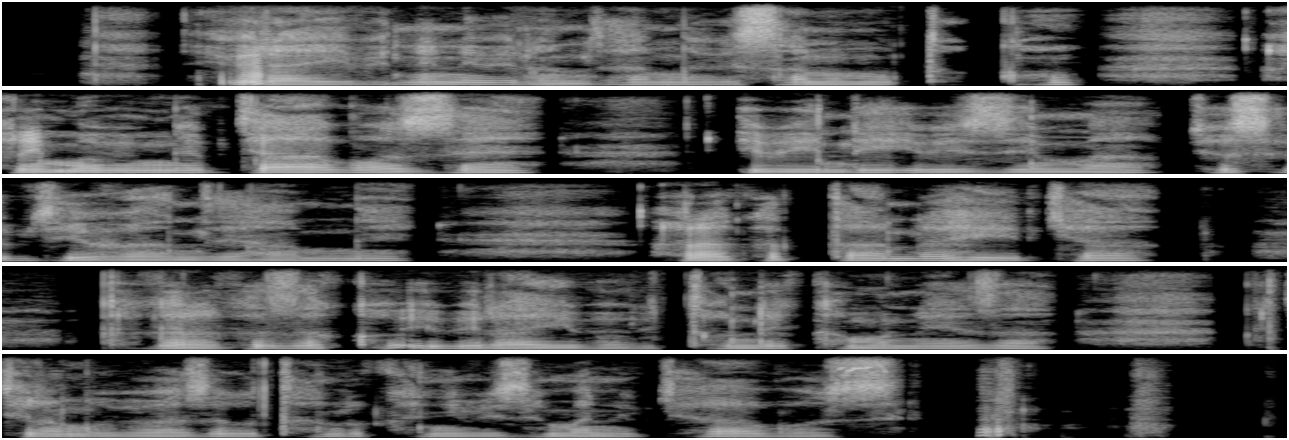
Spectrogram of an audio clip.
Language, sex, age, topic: Kinyarwanda, female, 25-35, agriculture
